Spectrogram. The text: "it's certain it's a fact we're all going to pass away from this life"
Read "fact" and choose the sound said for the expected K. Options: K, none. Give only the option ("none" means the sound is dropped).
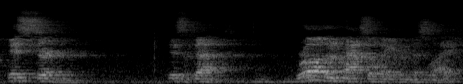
none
